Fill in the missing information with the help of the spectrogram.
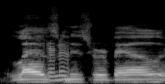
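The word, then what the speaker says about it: Les Misérables: what was the name of that one um les miserables or yeah there you go that's how you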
